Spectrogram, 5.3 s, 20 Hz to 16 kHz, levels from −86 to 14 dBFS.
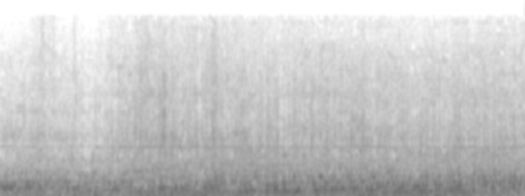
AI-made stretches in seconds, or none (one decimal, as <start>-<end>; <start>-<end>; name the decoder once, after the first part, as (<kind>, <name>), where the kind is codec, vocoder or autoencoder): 0.0-5.3 (vocoder, BigVGAN v2)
